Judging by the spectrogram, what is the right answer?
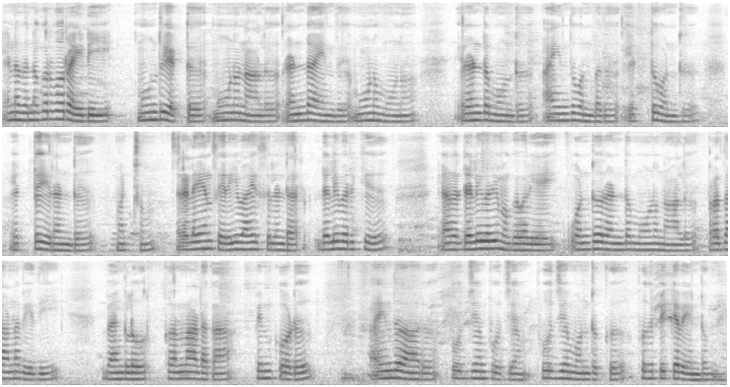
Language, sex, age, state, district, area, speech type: Tamil, female, 60+, Tamil Nadu, Thanjavur, urban, read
